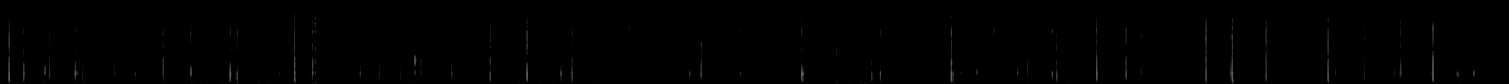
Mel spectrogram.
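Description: Long nails tap and scratch along the printed body of a green plastic Kamill Classic hand cream tube, held horizontally and apparently filled. Dozens of sharp, dry clicks with bright tops and a light midrange body sound irregularly over a quiet background. Each one stops almost instantly with no ring.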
